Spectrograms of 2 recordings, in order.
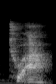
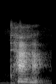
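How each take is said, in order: First: The vowel of tu is kept before as. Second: The vowel of tu is dropped, giving t'as. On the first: It is formal speech. "but in formal language you must say toi" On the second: It is informal speech. "in informal way. Sometimes in in the movies you see ta"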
